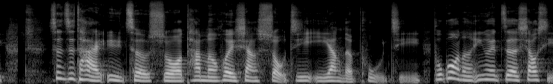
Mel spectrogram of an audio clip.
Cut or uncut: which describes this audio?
cut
